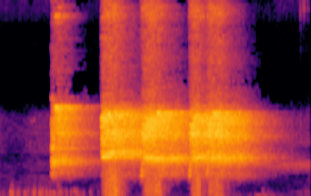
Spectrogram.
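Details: Full-size Sindhi teetar, a grey francolin, calling: three loud, harsh, high screeching notes in quick succession, each about half a second long, the last fading out slowly, preceded by faint soft clicks.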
